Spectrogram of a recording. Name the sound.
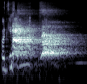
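dog barking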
